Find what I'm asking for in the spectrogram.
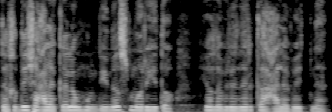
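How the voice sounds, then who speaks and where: A woman's voice: medium pitch, level tone, rapid-fire, a little mellow, no room sound, voice pushed down, close to an everyday voice. A woman voicing a loyal, tired young Egyptian husband who firmly defends his wife. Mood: protective. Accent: Egyptian Arabic.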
